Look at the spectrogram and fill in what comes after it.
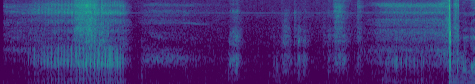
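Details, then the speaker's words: A male sleeper's loud, hissing, whistling nasal snore on a breath in, followed by softer snuffling breaths; snoring. "gotta listen to this shit. I hear that shit, man. It's a fucking truck."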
